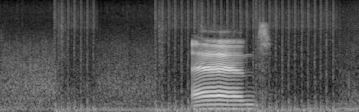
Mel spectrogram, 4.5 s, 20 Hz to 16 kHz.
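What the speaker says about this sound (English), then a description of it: "Lining up the Mark 5B for another shot." A brief loud burst of Mark 5B cannon fire from a P-47 fighter in War Thunder, about half a second of rapid rounds amid low engine drone, with one short spoken word.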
